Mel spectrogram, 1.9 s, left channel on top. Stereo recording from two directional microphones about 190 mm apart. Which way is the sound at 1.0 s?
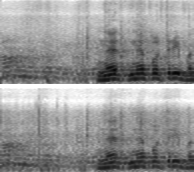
40° left (ahead or behind).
